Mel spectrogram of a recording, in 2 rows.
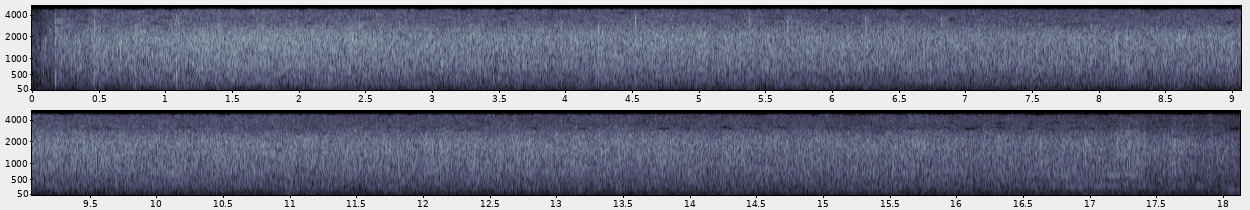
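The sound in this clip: Sustained applause from a 1999 debate audience welcoming two speakers, dense even clapping that carries on steadily for about eighteen seconds and eases slightly toward the end.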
